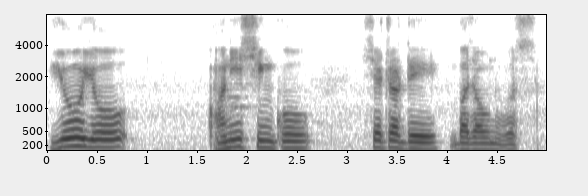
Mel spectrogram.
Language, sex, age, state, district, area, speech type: Nepali, male, 60+, West Bengal, Kalimpong, rural, read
